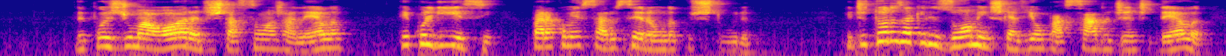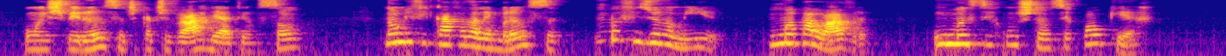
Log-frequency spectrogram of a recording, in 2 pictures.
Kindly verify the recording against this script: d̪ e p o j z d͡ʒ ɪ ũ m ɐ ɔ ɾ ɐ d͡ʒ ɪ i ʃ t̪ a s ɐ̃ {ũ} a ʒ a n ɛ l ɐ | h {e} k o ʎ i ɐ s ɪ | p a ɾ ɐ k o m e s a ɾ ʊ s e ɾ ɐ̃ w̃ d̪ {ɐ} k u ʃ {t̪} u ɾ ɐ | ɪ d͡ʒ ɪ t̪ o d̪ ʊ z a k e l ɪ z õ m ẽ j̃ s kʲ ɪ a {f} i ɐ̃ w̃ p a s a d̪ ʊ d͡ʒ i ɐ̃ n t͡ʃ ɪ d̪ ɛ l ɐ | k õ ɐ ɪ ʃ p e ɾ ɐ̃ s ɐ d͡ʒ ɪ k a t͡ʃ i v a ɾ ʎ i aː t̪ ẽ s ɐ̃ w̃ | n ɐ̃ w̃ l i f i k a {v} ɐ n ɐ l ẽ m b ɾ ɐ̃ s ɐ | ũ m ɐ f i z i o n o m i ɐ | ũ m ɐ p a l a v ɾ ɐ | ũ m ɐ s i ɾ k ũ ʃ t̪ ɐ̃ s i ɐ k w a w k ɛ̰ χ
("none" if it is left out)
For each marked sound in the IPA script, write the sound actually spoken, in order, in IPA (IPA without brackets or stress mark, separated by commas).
w̃, e, ɐ, t̪, v, v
